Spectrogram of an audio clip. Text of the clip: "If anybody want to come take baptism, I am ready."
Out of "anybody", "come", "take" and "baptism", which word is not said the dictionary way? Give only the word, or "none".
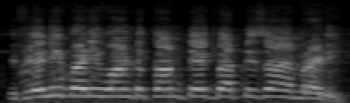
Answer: baptism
